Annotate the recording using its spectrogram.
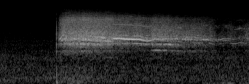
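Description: A man's voice making a long, high hissing whistle with the mouth, starting about half a second in and held for about two seconds, with a thin wavering tone inside the hiss. It imitates the faint ringing sound heard in deep silence.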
